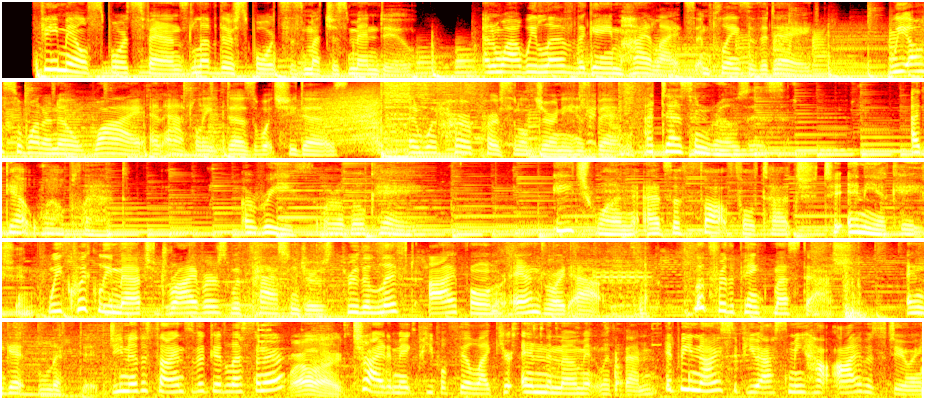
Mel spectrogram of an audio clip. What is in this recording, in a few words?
Commercial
